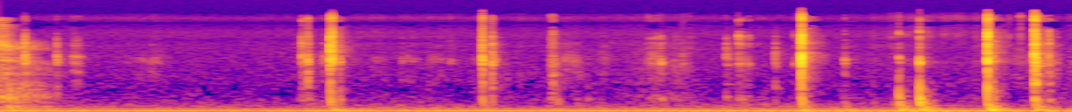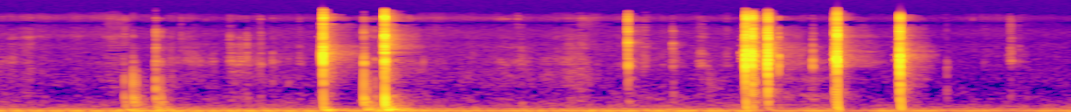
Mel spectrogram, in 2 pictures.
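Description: Parts of a truck door light (housing, reflector and lens) clicking and tapping against each other as they are worked together by hand: a dozen or so sharp, irregular clicks, the loudest a pair about seven seconds in and a quick cluster near the end.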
